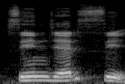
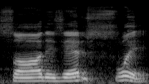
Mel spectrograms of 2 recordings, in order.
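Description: First: Slow, light সিন and সি; thin S. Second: Slow, thick সদ and সই; heavy S. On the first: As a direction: keep সি thin. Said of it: "সিন পাতলা হবে". (পাতলা করে সি) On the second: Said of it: "সদ মোটা হবে". (মোটা করে সই) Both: Shown as a demonstration.

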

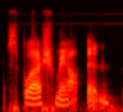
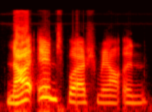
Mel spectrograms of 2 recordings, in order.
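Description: First: Said in the usual way. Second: In punched, not in Splash Mountain; stress on in. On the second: Shown as a demonstration. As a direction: lean hard on in.

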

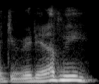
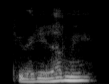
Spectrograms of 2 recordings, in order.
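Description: First: Said in the usual way. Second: Softer, gentler second asking; softer repeat. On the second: Acted. Jesus asking Peter a second time, softer. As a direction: ask again, softly and tenderly.

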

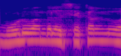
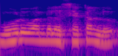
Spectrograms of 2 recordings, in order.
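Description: Both takes have the same delivery.

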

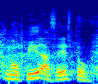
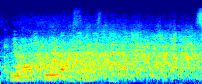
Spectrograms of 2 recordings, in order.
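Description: First: Said in the usual way. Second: "No pidas esto" said very slowly and much lower; slow deep warning. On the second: Shown as a demonstration. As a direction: drag out a mock ominous warning. (advertencia lenta y grave de broma)

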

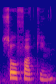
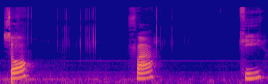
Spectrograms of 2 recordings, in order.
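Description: First: So fucking joined up, still slowly; run together. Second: Slow, with long gaps between So, Fa and Ki; syllable by syllable. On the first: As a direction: say So fucking slowly as one phrase. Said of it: "You have to, like, say it fast". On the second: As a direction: say So, then Fa, then Ki, each separately. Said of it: "say it fast". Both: Real, not acted.

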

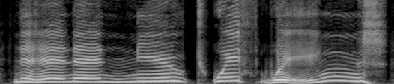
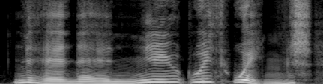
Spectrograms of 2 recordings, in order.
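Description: First: Very high, drawn-out indignant squeal; stammer, then stretch it into a squeal; outraged little dragon. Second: High, slow, incredulous stutter; stammering little dragon. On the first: Dragon outraged at repeated insult. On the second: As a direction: repeat the insult in a high dragon voice. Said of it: "repeated Toothless". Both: A narrator's reading.

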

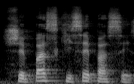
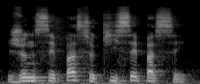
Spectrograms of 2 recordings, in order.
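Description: First: Quick, with the ne dropped and "Je sais" slurred to "chais"; fluent casual French. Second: Said in the usual way. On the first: Shown as a demonstration. Teacher demonstrating the fluent spoken version, quick and relaxed. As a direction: say it fast and easy, like everyday talk. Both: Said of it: "When you speak fluently".

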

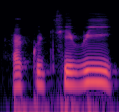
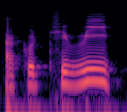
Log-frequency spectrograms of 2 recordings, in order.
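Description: First: Akuchivik said carefully, ending on a crisp k; Yup'ik word for mixing bowl. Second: Akuchivit with the ending changed to a t; Yup'ik plural form. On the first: Elder teaching the host the word for one mixing bowl, careful and clear. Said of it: "So if you had two mixing bowls". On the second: Elder showing the host the form for more bowls, careful and clear. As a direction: say Akuchivit, landing firmly on the final t. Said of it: "There's more than the I, becomes two". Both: Shown as a demonstration.

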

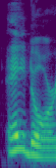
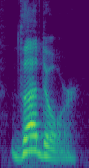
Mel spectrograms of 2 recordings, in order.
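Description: First: Said in the usual way. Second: "the" hit hard and loud before door; stress on the. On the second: Shown as a demonstration. Preacher stressing "the" to show Jesus is the only door. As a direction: lean on "the" in "the door". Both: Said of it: "he is, notice".

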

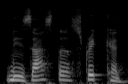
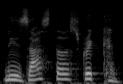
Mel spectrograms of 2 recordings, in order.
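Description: Both takes have the same delivery.

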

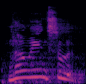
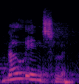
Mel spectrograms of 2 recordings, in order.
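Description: First: "No insulin" higher, stress on insulin; emphatic repeat. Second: Said in the usual way. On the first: Real, not acted. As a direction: drive it home the second time.

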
